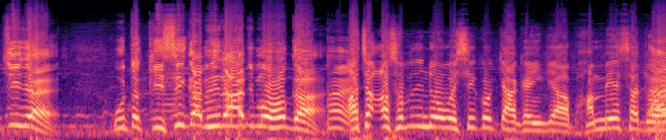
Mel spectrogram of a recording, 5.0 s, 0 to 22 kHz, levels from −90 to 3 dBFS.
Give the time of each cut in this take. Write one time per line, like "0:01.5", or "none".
0:02.5

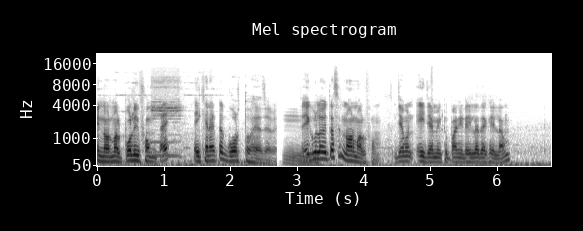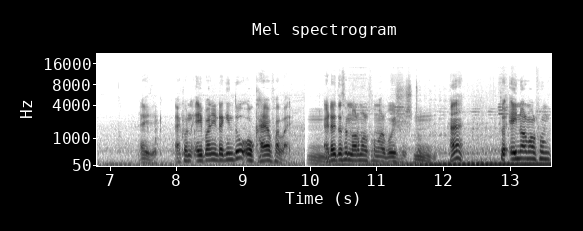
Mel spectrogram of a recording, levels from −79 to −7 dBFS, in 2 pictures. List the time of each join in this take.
0:04.4

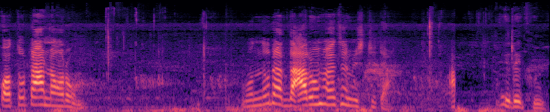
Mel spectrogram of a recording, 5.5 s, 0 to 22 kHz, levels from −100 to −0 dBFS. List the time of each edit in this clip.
0:02.3
0:04.6

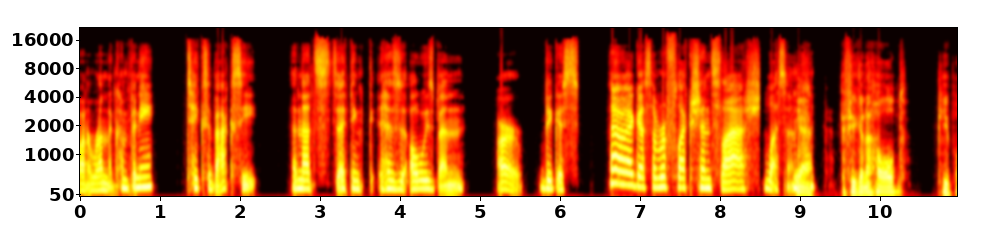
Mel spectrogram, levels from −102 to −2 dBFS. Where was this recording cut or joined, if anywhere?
0:06.4
0:09.3

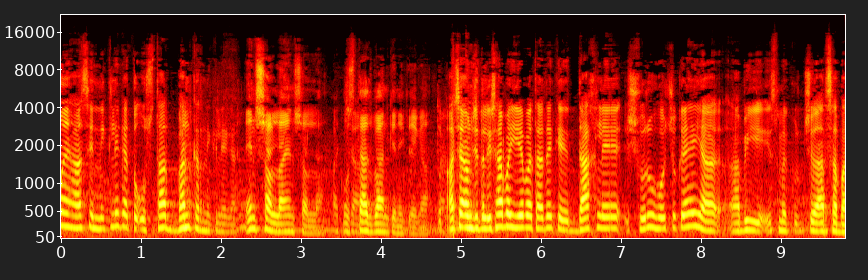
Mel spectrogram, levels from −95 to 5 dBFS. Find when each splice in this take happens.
none

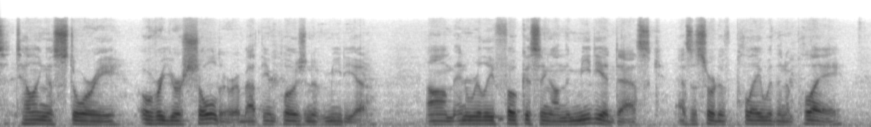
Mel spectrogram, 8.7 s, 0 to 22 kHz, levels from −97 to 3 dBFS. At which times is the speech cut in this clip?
none

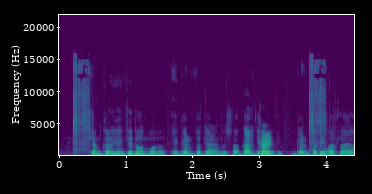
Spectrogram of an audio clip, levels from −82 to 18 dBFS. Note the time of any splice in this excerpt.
0:01.7
0:03.4

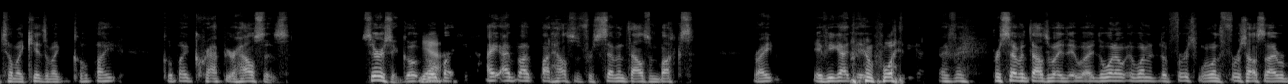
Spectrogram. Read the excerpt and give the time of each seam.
none

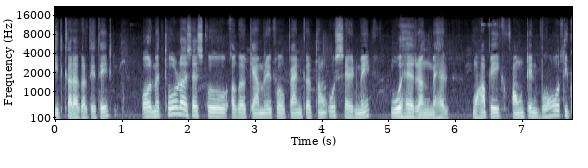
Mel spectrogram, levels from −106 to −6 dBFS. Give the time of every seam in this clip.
none

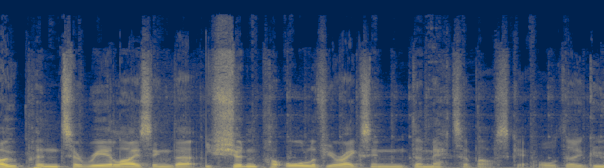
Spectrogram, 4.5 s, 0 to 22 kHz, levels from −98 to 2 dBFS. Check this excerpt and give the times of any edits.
0:01.6
0:03.1

